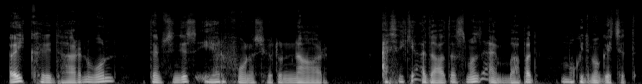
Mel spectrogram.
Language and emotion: Kashmiri, fearful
